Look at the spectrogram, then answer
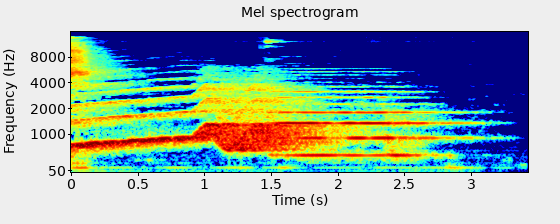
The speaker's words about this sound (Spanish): Qué oportuna la patrulla, pero bueno.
